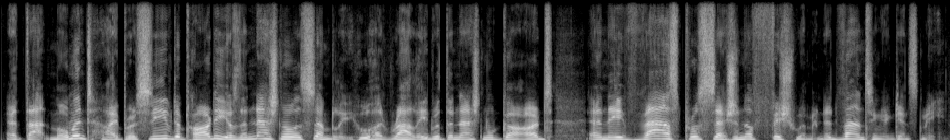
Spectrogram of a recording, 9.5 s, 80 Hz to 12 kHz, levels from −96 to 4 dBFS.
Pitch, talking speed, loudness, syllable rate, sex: 160 Hz, 170 wpm, -18 LUFS, 5.1 syllables/s, male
